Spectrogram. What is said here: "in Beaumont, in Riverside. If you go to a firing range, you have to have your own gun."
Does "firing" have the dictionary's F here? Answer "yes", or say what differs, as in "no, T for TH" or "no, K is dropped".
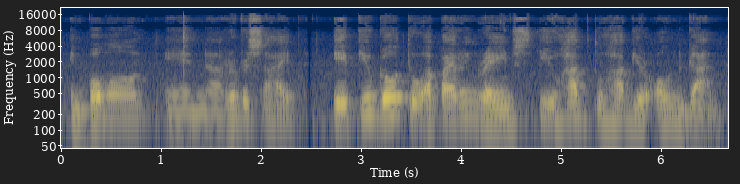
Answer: no, P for F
